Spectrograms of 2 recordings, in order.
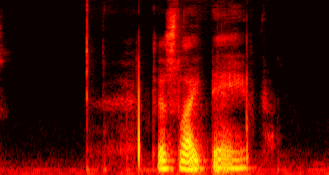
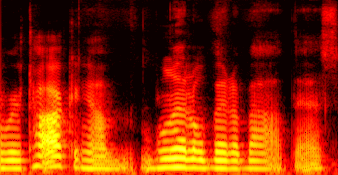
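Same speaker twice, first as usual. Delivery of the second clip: plain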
